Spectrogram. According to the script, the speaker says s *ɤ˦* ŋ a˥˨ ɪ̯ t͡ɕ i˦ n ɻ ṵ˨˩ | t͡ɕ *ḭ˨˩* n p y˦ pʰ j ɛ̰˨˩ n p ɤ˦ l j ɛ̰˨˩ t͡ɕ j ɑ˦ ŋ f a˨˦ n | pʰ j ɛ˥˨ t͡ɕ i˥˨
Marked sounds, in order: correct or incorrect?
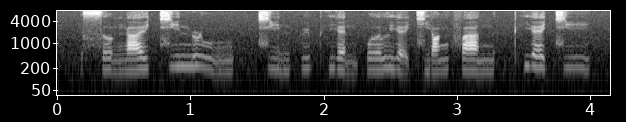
incorrect, correct

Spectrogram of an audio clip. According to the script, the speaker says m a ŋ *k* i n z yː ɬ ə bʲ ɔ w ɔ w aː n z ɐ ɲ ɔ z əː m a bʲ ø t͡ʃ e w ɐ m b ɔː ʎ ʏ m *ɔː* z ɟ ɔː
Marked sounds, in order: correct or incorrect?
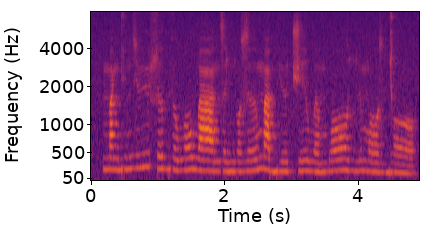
incorrect, correct

